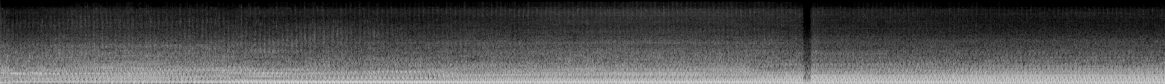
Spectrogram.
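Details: 375 hp Mazda RX-7 with camshaft and upgraded heads, just started before ignition advance tuning: a loud, lumpy, uneven low drone held up on a bit of throttle; it can't idle on its own.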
